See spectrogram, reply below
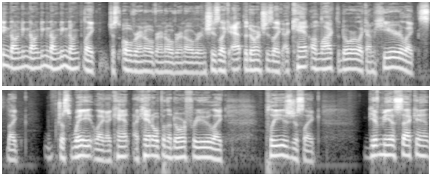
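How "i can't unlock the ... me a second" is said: mock, desperate, rambling pleading tone. Retelling how she begged the ringing doorbell to wait: imitating someone pleading. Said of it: "basically pleading with the fucking doorbell".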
